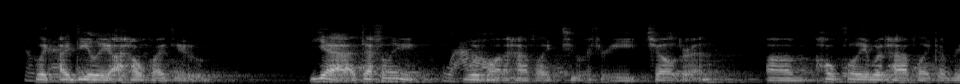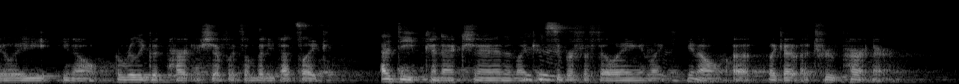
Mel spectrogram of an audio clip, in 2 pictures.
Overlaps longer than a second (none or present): none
